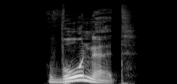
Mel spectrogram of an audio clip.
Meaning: second-person plural subjunctive I of wohnen
- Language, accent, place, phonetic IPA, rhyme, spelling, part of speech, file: German, Germany, Berlin, [ˈvoːnət], -oːnət, wohnet, verb, De-wohnet.ogg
